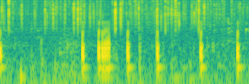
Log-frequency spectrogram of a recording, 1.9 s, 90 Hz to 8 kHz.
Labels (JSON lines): {"label": "biophony, knock croak", "recorder": "SoundTrap 300"}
